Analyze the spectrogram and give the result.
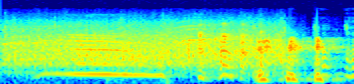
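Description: applause sound effect button

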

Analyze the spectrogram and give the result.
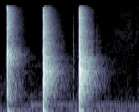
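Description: single hand clap

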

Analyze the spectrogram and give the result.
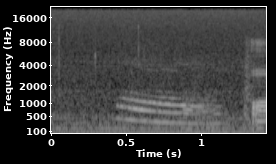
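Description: cat meowing

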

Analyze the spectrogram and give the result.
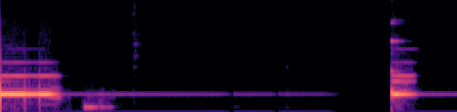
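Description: meditation bell ringing

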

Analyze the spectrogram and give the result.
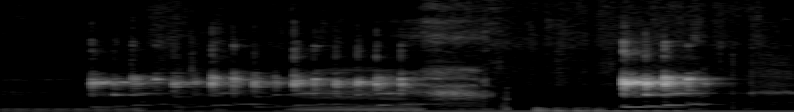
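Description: mobile phone ringing

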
